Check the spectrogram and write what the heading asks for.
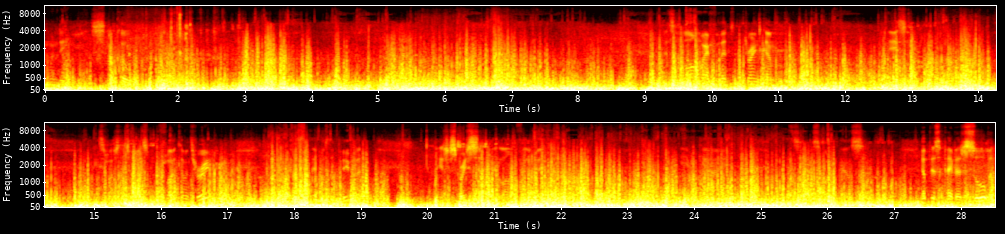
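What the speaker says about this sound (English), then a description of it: "So windy, such a nice day, it's so freaking windy" Strong wind blowing across a microphone outdoors during drain cleaning work, a constant loud rumbling buffet that persists throughout, with talk underneath.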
